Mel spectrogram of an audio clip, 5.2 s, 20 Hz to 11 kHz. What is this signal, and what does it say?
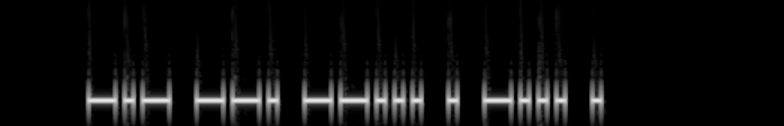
Morse code, heard as a keyed tone, about 20 wpm, 700 Hz. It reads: KG7EBE
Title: USA Call Signs - 6 Characters - Repeated 3x - 20wpm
